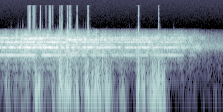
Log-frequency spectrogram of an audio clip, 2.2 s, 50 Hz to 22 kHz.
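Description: Music from an FM broadcast station on 90.8 MHz, picked up at long range by sporadic-E propagation. It plays as a regular beat under sustained high, siren-like tones, thin and muffled by the radio's narrow sound. The sound fades away near the end.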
